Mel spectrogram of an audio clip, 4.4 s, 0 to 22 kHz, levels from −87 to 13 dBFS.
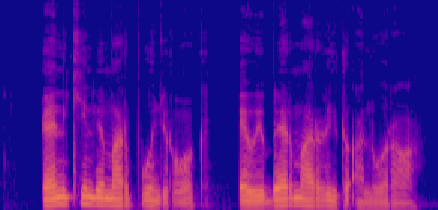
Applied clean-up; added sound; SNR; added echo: neural mask model DeepFilterNet 3.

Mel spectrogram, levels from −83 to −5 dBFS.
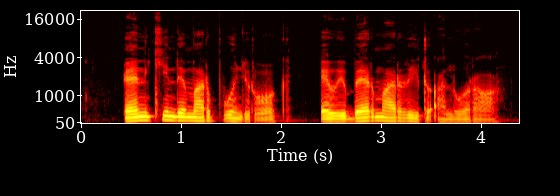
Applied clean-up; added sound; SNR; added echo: none; none; none; none.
